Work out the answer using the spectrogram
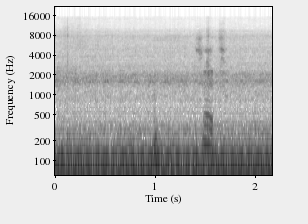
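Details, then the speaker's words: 2005 Audi A6 C6 after no-start fixed by disabling stuck steering lock (its black and red wires cut): smooth, low, even idle holding steady with no knocks or stumbles; normal idle. "and it started that was that was the issue"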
